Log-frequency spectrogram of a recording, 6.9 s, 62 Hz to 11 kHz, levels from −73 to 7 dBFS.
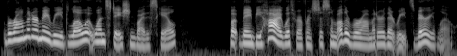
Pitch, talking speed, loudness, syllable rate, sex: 210 Hz, 220 wpm, -21 LUFS, 6.5 syllables/s, female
